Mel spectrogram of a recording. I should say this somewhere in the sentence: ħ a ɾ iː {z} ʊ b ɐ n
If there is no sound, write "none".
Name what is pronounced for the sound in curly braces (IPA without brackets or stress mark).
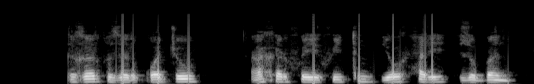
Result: z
